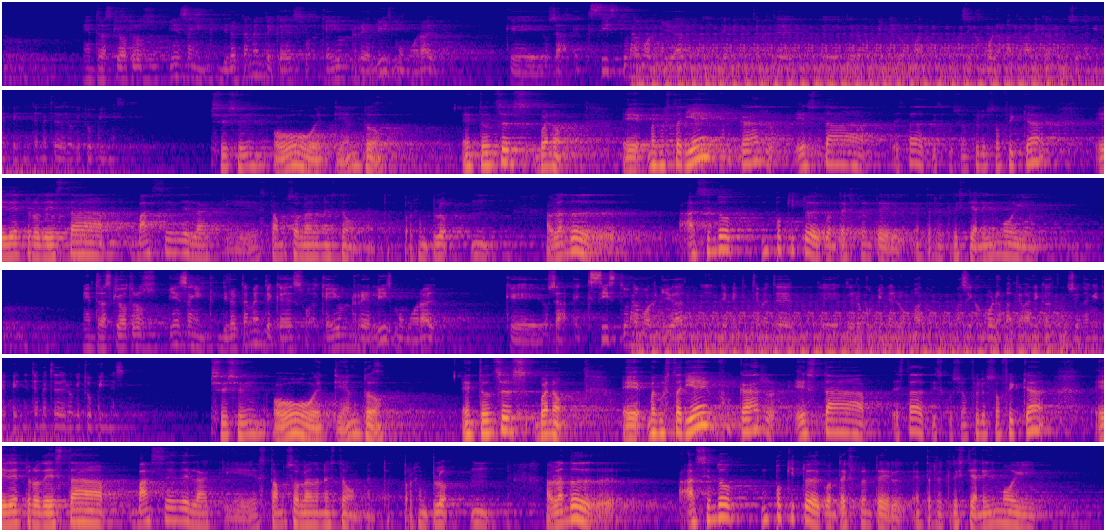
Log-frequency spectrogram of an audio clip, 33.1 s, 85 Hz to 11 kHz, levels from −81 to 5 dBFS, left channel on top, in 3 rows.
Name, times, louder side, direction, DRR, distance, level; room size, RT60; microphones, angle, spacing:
voice 1, 0.8-4.4 5.0-12.2, right 4 dB, 70° right, 8 dB, 1.1 m, -41 dB
sound 1, 6.3-10.7, equal, 15° right, 1.5 m, -36 dB
voice 2, 13.1-14.8 15.6-19.7 19.9-25.8 26.1-28.2 28.8-29.4 29.6-32.4, right 4 dB, 45° right, 9 dB, 0.5 m, -28 dB
30.0 x 12.0 x 7.8 m, 2.9 s
head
